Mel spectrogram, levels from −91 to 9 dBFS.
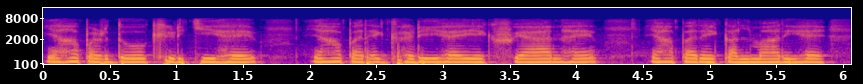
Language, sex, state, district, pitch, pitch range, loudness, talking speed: Hindi, female, Karnataka, Koppal, 210 Hz, 205-220 Hz, -13 LUFS, 180 wpm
